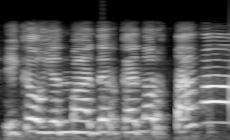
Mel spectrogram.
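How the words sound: It is said with intense, exasperated emotion.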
